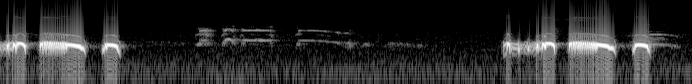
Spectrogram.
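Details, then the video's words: Spotted dove giving its fighting coo: two bursts of low hoarse cooing phrases, each a short stutter, a long drawn coo, and a clipped final note. A fainter distant coo is heard in the quiet gap between them. "cu gáy thúc đấu & cu gáy thúc gù"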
